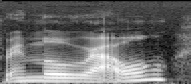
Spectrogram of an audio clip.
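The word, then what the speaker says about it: Rainbow Rowell: Simon snow by rainbow I think it's pronounced rainbow row um I've never heard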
